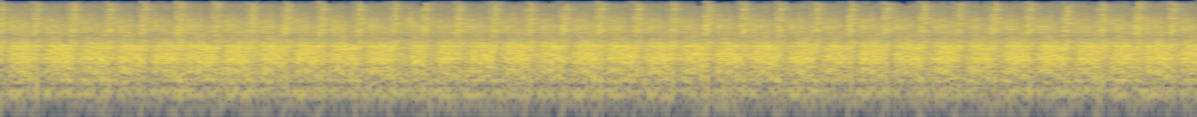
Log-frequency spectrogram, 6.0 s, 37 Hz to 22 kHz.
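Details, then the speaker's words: 1964 Ford 4000 Rowcrop diesel tractor, first run after restoration and injector bleeding: rapid, even popping over a rough idle. Owner guesses an air pocket, which stopped on its own last time; many exhaust leaks also present. "Is doing that, but it did it the last time I ran it, and it eventually stopped. I guess it's an air pocket. I have no idea."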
